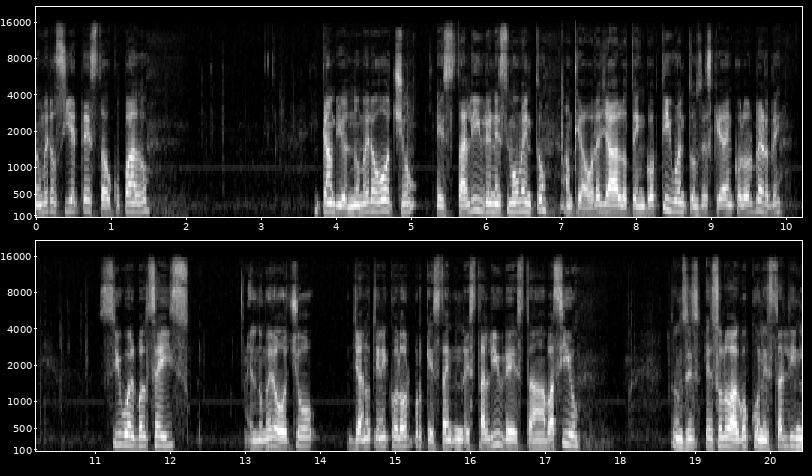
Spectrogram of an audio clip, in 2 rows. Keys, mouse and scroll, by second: 1.3 super+7, 3.3 super+6, 4.9 super+8, 10.5 super+6, 18.4 Down, 18.6 Down, 18.8 Down, 18.9 Down, 19.3 Up, 19.5 Up, 19.7 Up, 19.8 Up.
